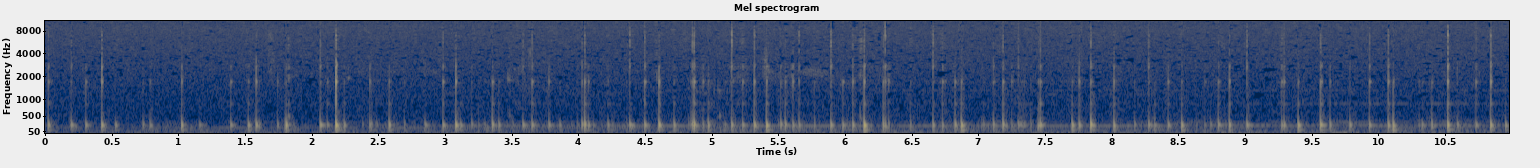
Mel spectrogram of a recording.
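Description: Long nails scratch and tap rapidly on the top of a hollow, textured clear glass vase turned upside down over a microphone. Many quick, dry clicks and scrapes ride over a steady hollow, low resonant hum from inside the vase. Each tap dies away almost at once.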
